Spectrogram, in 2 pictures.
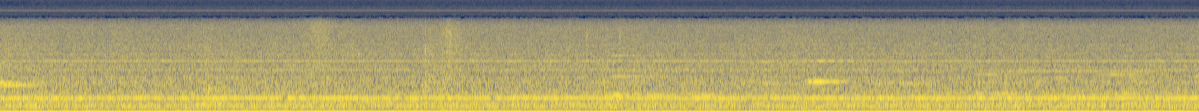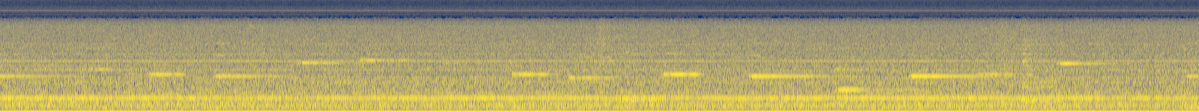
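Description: A clarinet plays soft, sparse held notes.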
